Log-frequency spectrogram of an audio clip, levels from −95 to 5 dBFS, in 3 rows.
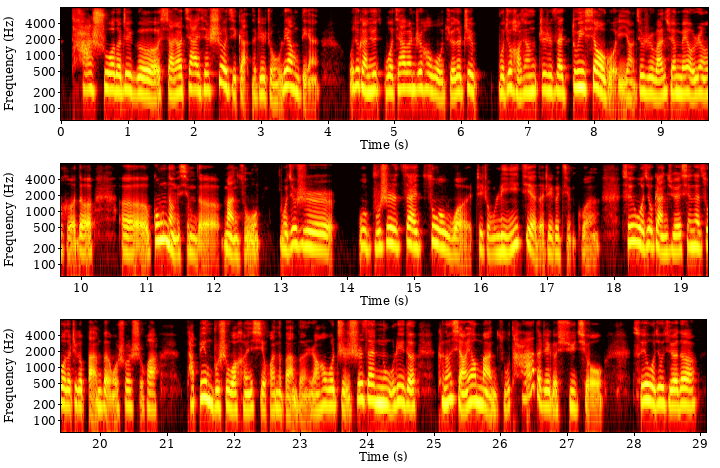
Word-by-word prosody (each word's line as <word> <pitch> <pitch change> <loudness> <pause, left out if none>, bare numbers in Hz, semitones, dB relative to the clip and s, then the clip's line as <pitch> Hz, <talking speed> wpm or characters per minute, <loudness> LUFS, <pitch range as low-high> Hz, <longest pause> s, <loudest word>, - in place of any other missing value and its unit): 他 225 0 -5
说 225 0 +1
的 210 - +3
这 225 0 +2
个 180 -4 +3
想 185 -2 -3
要 200 +2 +2
加 225 +2 -1
一 - - -2
些 225 +1 -3
设 270 +4 +3
计 190 -6 -4
感 - - -4
的 175 - -7
这 185 0 0
种 140 - -6
亮 250 -6 +3
点 355 - -7 0.4
我 250 - -4
就 - - +2
感 235 -5 +2
觉 225 +1 0
我 205 0 +1
加 230 +3 0
完 235 -1 0
之 245 +1 +1
后， 230 -1 -4
我 175 -5 -1
觉 175 +1 -2
得 200 0 +1
这 215 +1 0 0.3
我 195 -1 -1
就 250 - +3
好 185 -8 -2
像 205 +2 -2
这 225 0 -4
是 210 -1 0
在 205 -1 +1
堆 250 +6 +4
效 240 -5 +5
果 - - -3
一 - - -5
样， 170 -1 -6
就 210 - -2
是 195 -1 0
完 175 +1 0
全 195 -1 -3
没 195 0 0
有 180 -3 +1
任 185 -1 -1
何 170 - -4
的， - - +1 0.4
呃， 170 -3 0
功 285 +2 +5
能 180 - +4
性 165 -1 -5
的 285 -1 -4
满 175 -9 +1
足， 265 - -6 0.3
我 190 - -2
就 240 +2 +1
是 210 - +2 0.3
我 225 0 -3
不 205 +1 -4
是 235 0 +3
在 220 0 +2
做 215 +1 +1
我 175 -4 -1
这 195 - -4
种 170 -2 -5
理 180 +8 +1
解 255 - 0
的 - - -5
这 170 -2 -5
个 165 - -3
景 150 - -11
观。 - - -11 0.3
所 265 - 0
以 275 - +4
我 245 -5 +5
就 225 0 +1
感 170 0 +1
觉 180 0 0
现 215 +4 -4
在 210 -2 +1
做 210 0 +1
的 185 - +1
这 200 - -4
个 185 - +3
版 180 0 -2
本， 185 - -1
我 - - -5
说 185 -1 -5
实 180 - -9
话 165 -2 -4 0.4
它 200 - -5
并 255 0 +4
不 185 - +2
是 185 +1 -2
我 165 - +4
很 165 0 -1
喜 170 -2 -2
欢 160 +1 -6
的 165 - -2
版 145 - -3
本， - - -9
然 - - -4
后 190 - -3
我 190 0 +2
只 180 -2 -5
是 250 0 0
在 240 -1 +3
努 205 -4 +4
力 220 +1 0
地， 185 -2 +3 0.3
可 220 - -5
能 220 - +3
想 245 -10 +2
要 230 +2 +3
满 185 -9 +1
足 170 +3 -9
他 380 - -5
的 - - -1
这 185 -1 +1
个 170 0 -3
需 180 +1 -6
求。 175 - -4 0.4
所 225 - -5
以 - - +8
我 225 -4 +5
就 210 +1 +4
觉 185 -2 +3
得 200 0 +3
200 Hz, 275 characters per minute, -21 LUFS, 180-230 Hz, 0.4 s, 以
